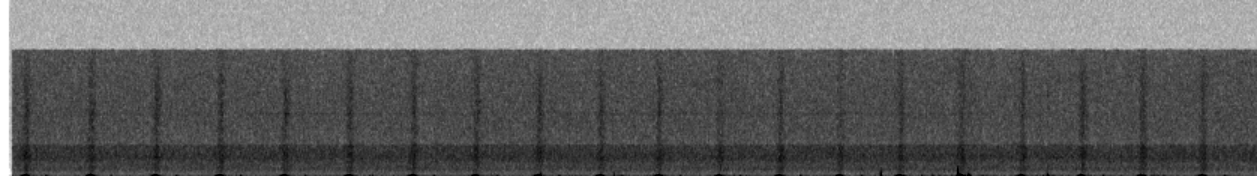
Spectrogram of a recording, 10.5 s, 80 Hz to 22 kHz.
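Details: Heartbeat recorded while getting off, when the person suddenly felt the pace change and the heart began thumping hard: rapid, forceful beats near 115 a minute, uneven rhythm with a few early extra beats; fast irregular heartbeat (palpitations).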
